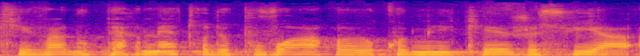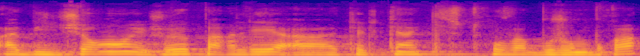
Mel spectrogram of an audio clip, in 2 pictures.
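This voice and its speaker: A woman with a Swahili accent and a very deep, low pitch speaks at a moderate pace over noticeable background noise. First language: Swahili (speaking French). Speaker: podcast host and singer. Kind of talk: podcast monologue. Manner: hesitant, frequent fillers.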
